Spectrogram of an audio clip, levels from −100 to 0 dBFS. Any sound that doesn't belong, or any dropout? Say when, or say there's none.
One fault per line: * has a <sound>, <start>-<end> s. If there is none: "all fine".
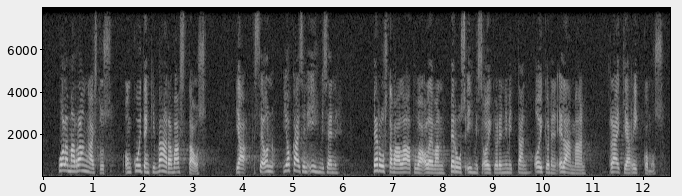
all fine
